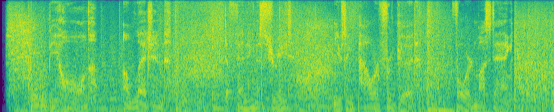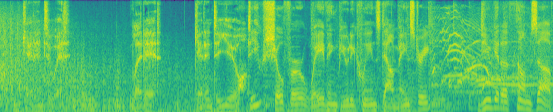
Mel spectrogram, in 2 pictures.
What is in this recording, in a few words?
commercial, men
